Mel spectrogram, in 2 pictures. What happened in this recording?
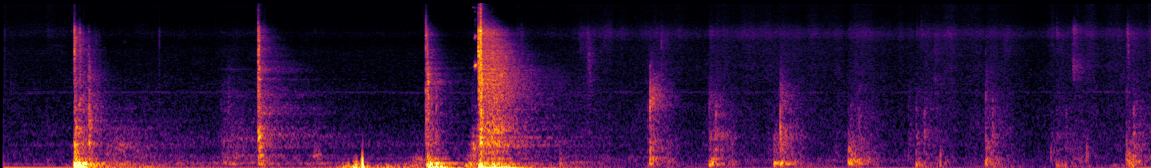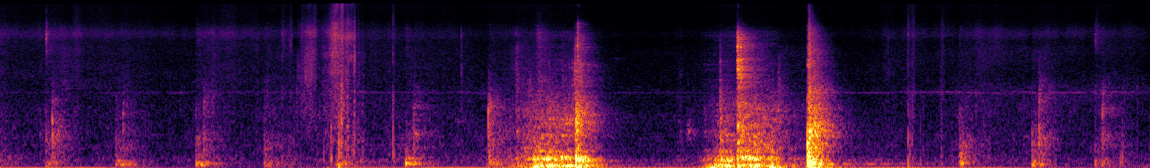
I opened the door, walked in, then closed the door. I went to the drawer, opened it, closed it, and went out.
